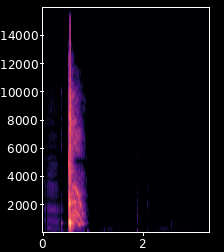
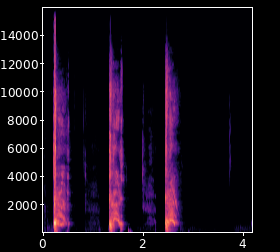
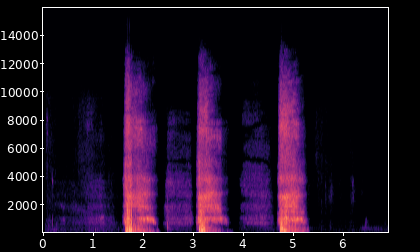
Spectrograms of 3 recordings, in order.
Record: {
  "cough_length": "3.3 s",
  "cough_amplitude": 32768,
  "cough_signal_mean_std_ratio": 0.16,
  "three_cough_length": "4.2 s",
  "three_cough_amplitude": 32768,
  "three_cough_signal_mean_std_ratio": 0.24,
  "exhalation_length": "6.9 s",
  "exhalation_amplitude": 32768,
  "exhalation_signal_mean_std_ratio": 0.33,
  "survey_phase": "beta (2021-08-13 to 2022-03-07)",
  "age": "45-64",
  "gender": "Female",
  "wearing_mask": "No",
  "symptom_none": true,
  "smoker_status": "Ex-smoker",
  "respiratory_condition_asthma": false,
  "respiratory_condition_other": false,
  "recruitment_source": "REACT",
  "submission_delay": "4 days",
  "covid_test_result": "Negative",
  "covid_test_method": "RT-qPCR",
  "influenza_a_test_result": "Negative",
  "influenza_b_test_result": "Negative"
}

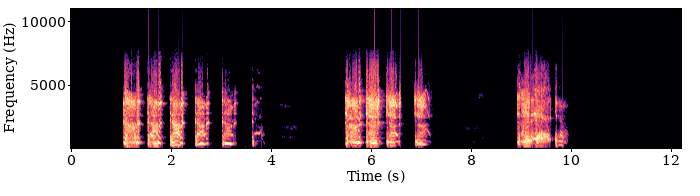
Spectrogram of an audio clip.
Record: {
  "cough_length": "12.2 s",
  "cough_amplitude": 31426,
  "cough_signal_mean_std_ratio": 0.47,
  "survey_phase": "beta (2021-08-13 to 2022-03-07)",
  "age": "45-64",
  "gender": "Female",
  "wearing_mask": "No",
  "symptom_cough_any": true,
  "symptom_new_continuous_cough": true,
  "symptom_runny_or_blocked_nose": true,
  "symptom_shortness_of_breath": true,
  "symptom_sore_throat": true,
  "symptom_diarrhoea": true,
  "symptom_fatigue": true,
  "symptom_fever_high_temperature": true,
  "symptom_headache": true,
  "symptom_change_to_sense_of_smell_or_taste": true,
  "symptom_loss_of_taste": true,
  "symptom_other": true,
  "symptom_onset": "4 days",
  "smoker_status": "Ex-smoker",
  "respiratory_condition_asthma": false,
  "respiratory_condition_other": false,
  "recruitment_source": "Test and Trace",
  "submission_delay": "3 days",
  "covid_test_result": "Positive",
  "covid_test_method": "RT-qPCR",
  "covid_ct_value": 16.2,
  "covid_ct_gene": "ORF1ab gene",
  "covid_ct_mean": 16.9,
  "covid_viral_load": "3000000 copies/ml",
  "covid_viral_load_category": "High viral load (>1M copies/ml)"
}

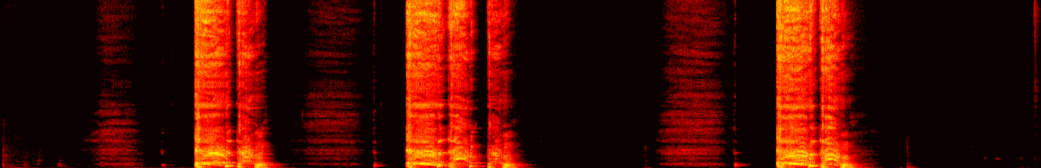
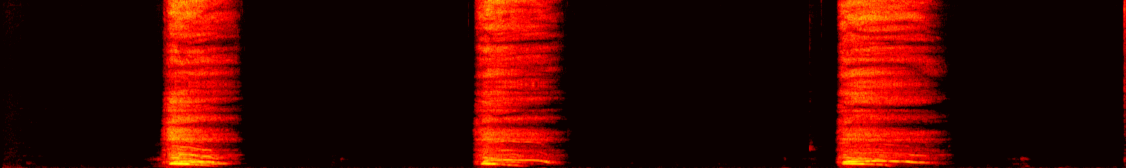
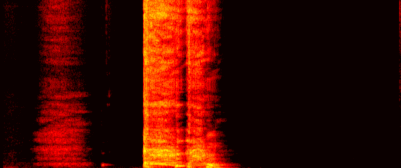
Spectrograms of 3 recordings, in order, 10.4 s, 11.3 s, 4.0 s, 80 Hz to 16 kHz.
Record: {
  "three_cough_length": "10.4 s",
  "three_cough_amplitude": 32768,
  "three_cough_signal_mean_std_ratio": 0.36,
  "exhalation_length": "11.3 s",
  "exhalation_amplitude": 32217,
  "exhalation_signal_mean_std_ratio": 0.33,
  "cough_length": "4.0 s",
  "cough_amplitude": 32768,
  "cough_signal_mean_std_ratio": 0.33,
  "survey_phase": "beta (2021-08-13 to 2022-03-07)",
  "age": "18-44",
  "gender": "Male",
  "wearing_mask": "No",
  "symptom_none": true,
  "smoker_status": "Never smoked",
  "respiratory_condition_asthma": false,
  "respiratory_condition_other": false,
  "recruitment_source": "REACT",
  "submission_delay": "1 day",
  "covid_test_result": "Negative",
  "covid_test_method": "RT-qPCR"
}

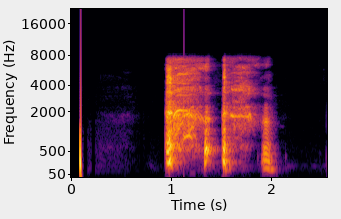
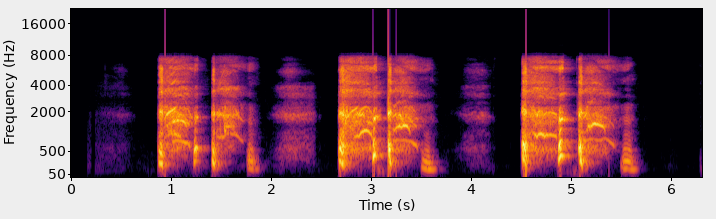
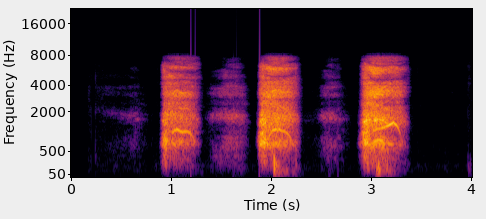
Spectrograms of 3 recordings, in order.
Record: {
  "cough_length": "2.6 s",
  "cough_amplitude": 26314,
  "cough_signal_mean_std_ratio": 0.35,
  "three_cough_length": "6.3 s",
  "three_cough_amplitude": 32767,
  "three_cough_signal_mean_std_ratio": 0.43,
  "exhalation_length": "4.0 s",
  "exhalation_amplitude": 12003,
  "exhalation_signal_mean_std_ratio": 0.42,
  "survey_phase": "alpha (2021-03-01 to 2021-08-12)",
  "age": "65+",
  "gender": "Female",
  "wearing_mask": "No",
  "symptom_none": true,
  "smoker_status": "Never smoked",
  "respiratory_condition_asthma": false,
  "respiratory_condition_other": false,
  "recruitment_source": "REACT",
  "submission_delay": "1 day",
  "covid_test_result": "Negative",
  "covid_test_method": "RT-qPCR"
}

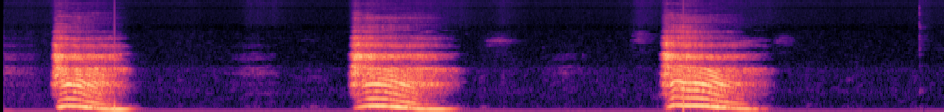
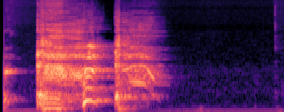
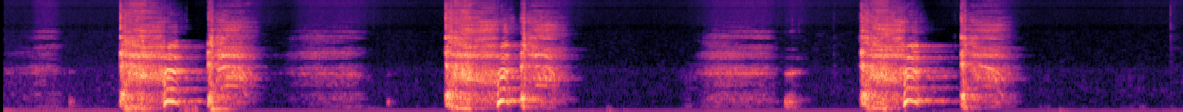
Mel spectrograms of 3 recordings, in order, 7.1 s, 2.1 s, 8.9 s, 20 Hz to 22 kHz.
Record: {
  "exhalation_length": "7.1 s",
  "exhalation_amplitude": 32296,
  "exhalation_signal_mean_std_ratio": 0.47,
  "cough_length": "2.1 s",
  "cough_amplitude": 31357,
  "cough_signal_mean_std_ratio": 0.52,
  "three_cough_length": "8.9 s",
  "three_cough_amplitude": 32768,
  "three_cough_signal_mean_std_ratio": 0.44,
  "survey_phase": "alpha (2021-03-01 to 2021-08-12)",
  "age": "45-64",
  "gender": "Female",
  "wearing_mask": "No",
  "symptom_none": true,
  "symptom_onset": "10 days",
  "smoker_status": "Ex-smoker",
  "respiratory_condition_asthma": false,
  "respiratory_condition_other": false,
  "recruitment_source": "REACT",
  "submission_delay": "4 days",
  "covid_test_result": "Negative",
  "covid_test_method": "RT-qPCR"
}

